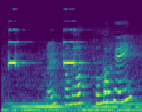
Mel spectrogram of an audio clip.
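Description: Handheld security metal detector wand giving two short, high beeps about a second apart.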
